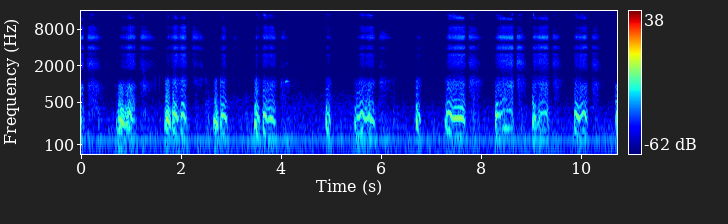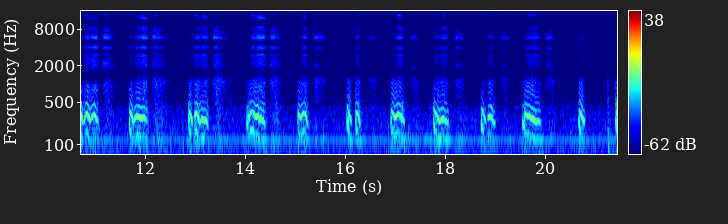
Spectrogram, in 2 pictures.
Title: Cute snoring noise of infant baby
